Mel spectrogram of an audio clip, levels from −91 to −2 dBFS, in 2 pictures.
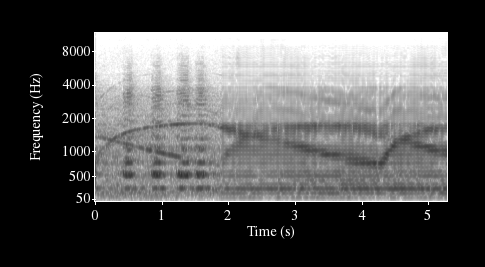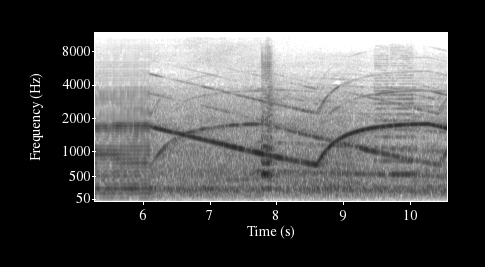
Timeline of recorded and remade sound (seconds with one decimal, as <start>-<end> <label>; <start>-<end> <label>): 0.0-1.9 recorded; 1.9-6.1 remade; 6.1-10.6 recorded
